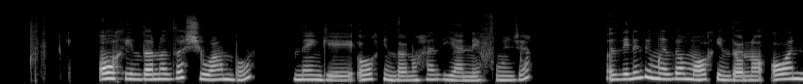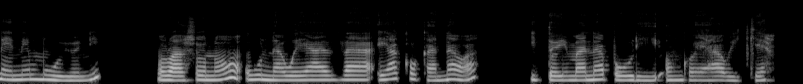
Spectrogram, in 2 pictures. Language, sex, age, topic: Oshiwambo, female, 36-49, agriculture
